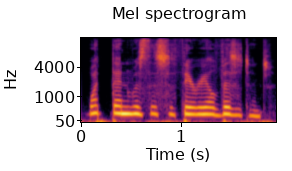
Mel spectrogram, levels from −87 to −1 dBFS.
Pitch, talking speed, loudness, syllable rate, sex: 240 Hz, 185 wpm, -15 LUFS, 5.9 syllables/s, female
